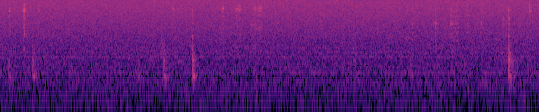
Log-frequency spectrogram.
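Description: Near silence, broken by about five faint, sharp clicks of a soldering iron tip and solder touching the pins of a chip on a circuit board, the loudest about five seconds in, over a faint steady hum.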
